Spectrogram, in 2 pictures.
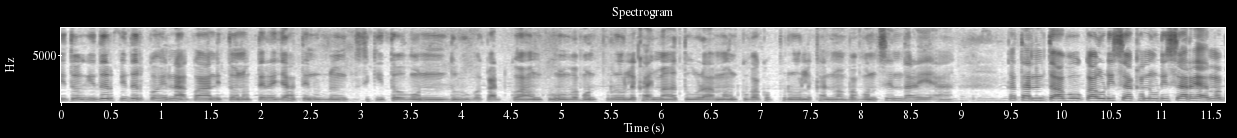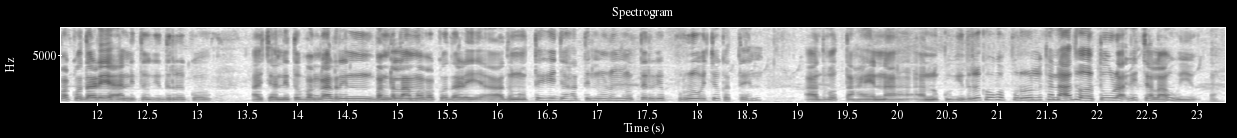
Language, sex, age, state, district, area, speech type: Santali, female, 60+, Jharkhand, Bokaro, rural, spontaneous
